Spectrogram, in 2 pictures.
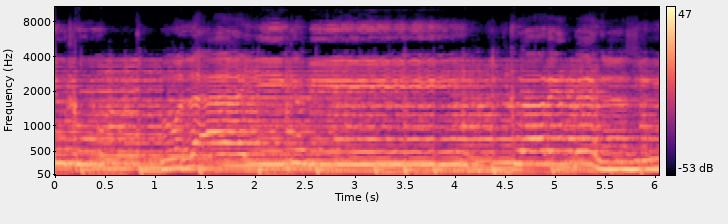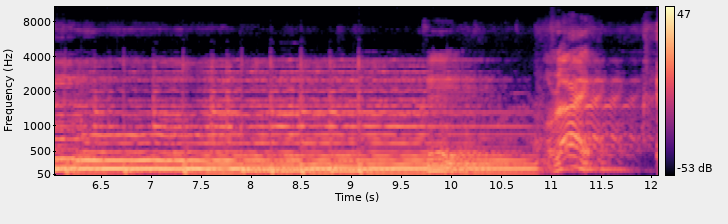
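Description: Karaoke backing music with a man's voice singing long held notes into a microphone through the sound system; the music stops about eleven seconds in.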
